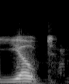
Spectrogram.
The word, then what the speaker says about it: Jot: is the letter J in the German language is Jot. – Jot. – Okay, so the German J is pronounced like a Y.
